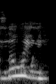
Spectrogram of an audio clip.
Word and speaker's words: Louis: Our dynamic dean, it's Louis, Okay. even though the S is there, but then you have to be silent with it.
